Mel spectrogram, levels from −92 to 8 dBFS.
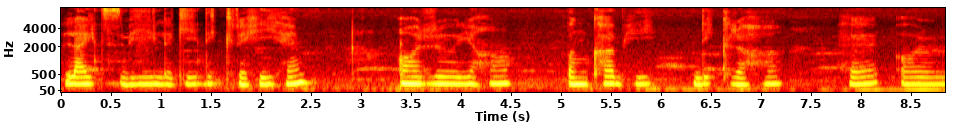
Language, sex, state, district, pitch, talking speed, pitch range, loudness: Hindi, female, Himachal Pradesh, Shimla, 205 Hz, 100 wpm, 200-210 Hz, -16 LUFS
